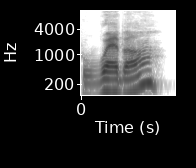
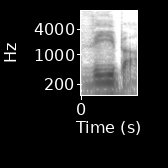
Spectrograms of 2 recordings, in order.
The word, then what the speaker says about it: Weber: Yes, it was quite good because I think in America it's pronounced like Weber with double B, but in Germany it's like Weber, so it was quite good.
